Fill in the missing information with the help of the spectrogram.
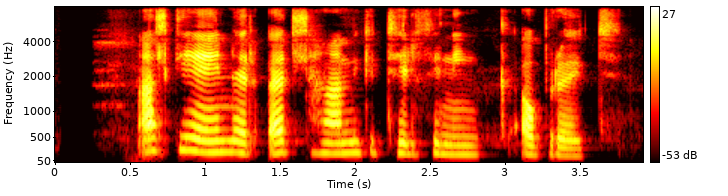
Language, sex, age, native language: Icelandic, female, 40-49, Icelandic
